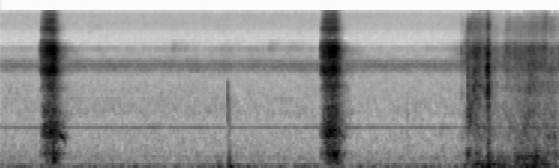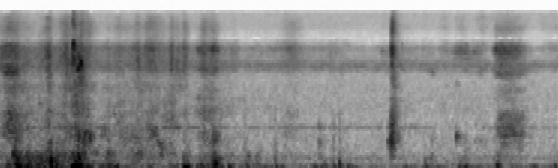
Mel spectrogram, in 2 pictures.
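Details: A dog named Goob gives sharp sneezes and a run of wet snorts and sniffs after a coughing fit.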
